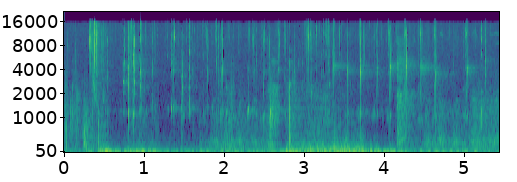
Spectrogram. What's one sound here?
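A man whispers very close to a microphone.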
